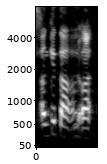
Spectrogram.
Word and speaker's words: Ankita: Ankita. Yeah.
